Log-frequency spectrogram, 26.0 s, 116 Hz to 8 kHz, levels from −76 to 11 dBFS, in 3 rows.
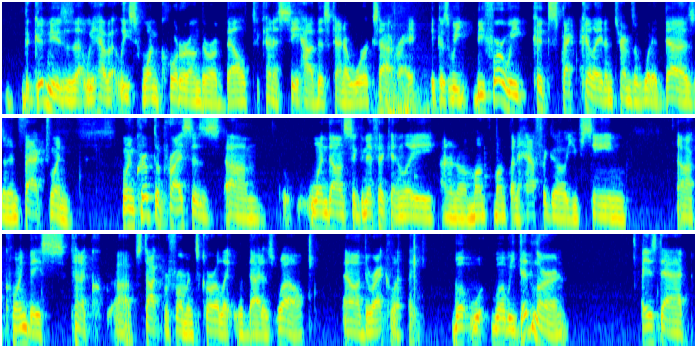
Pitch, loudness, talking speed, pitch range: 100 Hz, -22 LUFS, 185 wpm, 95-110 Hz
